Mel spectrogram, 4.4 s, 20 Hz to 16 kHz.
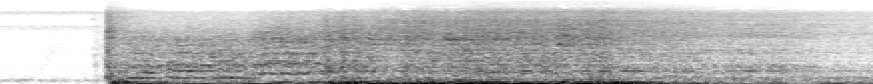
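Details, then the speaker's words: Squarebody Chevy K30 truck after sitting years in a field: starter turns the engine at a steady, somewhat labored pace for several seconds but it never catches; weak battery voltage, owner suspects fuel spraying out the throttle body. "it's not like i don't have enough juice no it's probably spraying all that gas out of the throttle body right now"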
